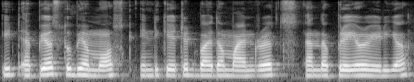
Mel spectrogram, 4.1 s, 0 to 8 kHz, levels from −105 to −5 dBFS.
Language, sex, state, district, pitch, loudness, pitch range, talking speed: English, male, Assam, Kamrup Metropolitan, 165 Hz, -16 LUFS, 160-170 Hz, 205 wpm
